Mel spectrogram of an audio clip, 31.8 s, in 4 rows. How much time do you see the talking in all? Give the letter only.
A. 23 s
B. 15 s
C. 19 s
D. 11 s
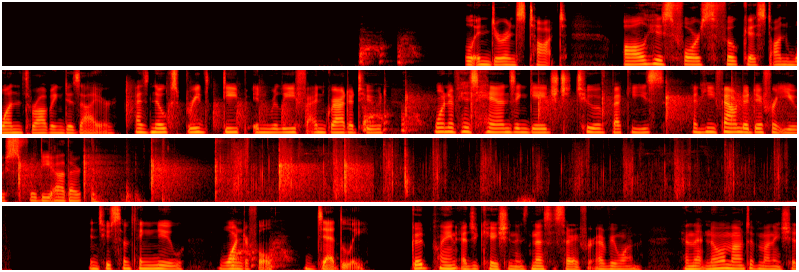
C.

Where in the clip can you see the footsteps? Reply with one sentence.
You can hear the footsteps from 16.0 to 23.9 s.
